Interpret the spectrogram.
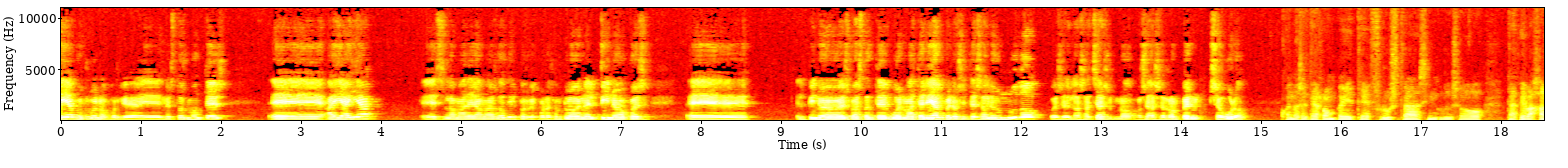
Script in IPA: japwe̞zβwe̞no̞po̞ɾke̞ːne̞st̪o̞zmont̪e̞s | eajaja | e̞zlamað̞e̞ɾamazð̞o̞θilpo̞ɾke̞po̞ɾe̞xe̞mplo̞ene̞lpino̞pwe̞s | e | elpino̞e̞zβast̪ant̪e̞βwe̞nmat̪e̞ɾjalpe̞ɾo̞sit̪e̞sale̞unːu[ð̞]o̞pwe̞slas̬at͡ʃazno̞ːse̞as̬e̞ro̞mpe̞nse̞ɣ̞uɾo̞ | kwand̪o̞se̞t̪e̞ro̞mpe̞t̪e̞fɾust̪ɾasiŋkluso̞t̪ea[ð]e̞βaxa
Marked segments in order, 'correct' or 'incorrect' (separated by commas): correct, incorrect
